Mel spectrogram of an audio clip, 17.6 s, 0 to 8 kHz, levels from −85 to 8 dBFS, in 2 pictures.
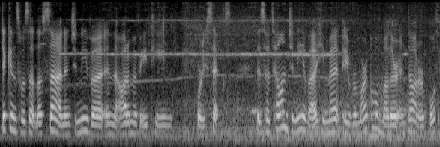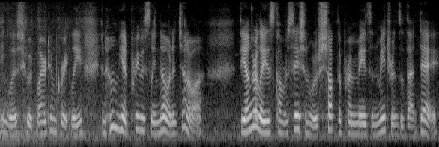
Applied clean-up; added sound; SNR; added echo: none; Train; 15 dB; none.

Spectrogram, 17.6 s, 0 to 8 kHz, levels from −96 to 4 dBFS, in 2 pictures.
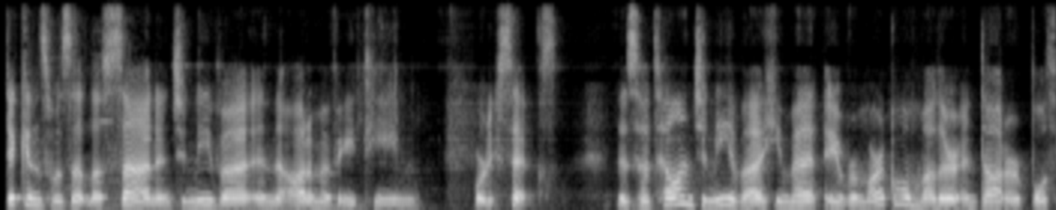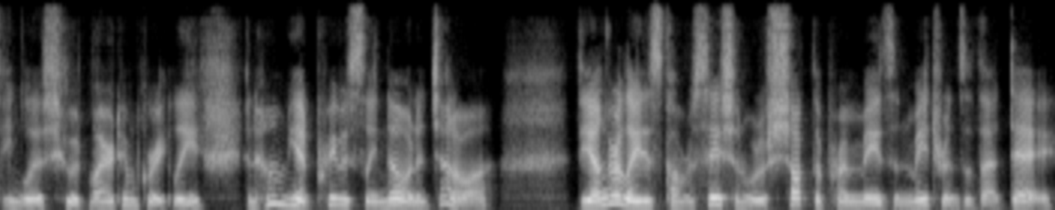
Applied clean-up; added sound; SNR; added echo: neural mask model DeepFilterNet 3.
